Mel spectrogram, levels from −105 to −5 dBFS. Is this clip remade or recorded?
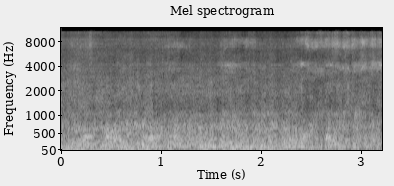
remade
